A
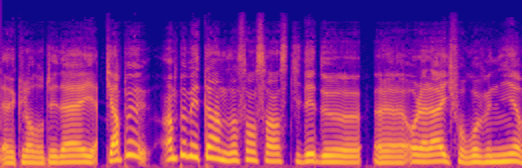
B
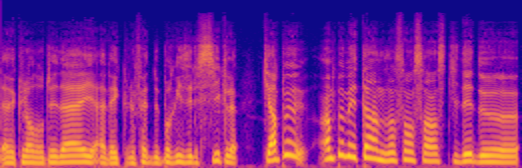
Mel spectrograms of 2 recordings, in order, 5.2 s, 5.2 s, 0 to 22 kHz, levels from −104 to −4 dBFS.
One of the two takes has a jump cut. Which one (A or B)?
A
